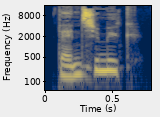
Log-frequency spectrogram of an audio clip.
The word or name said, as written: dansemyg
